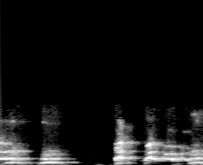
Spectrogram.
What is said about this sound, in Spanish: ¡Puta madre, pinche perro!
